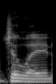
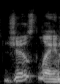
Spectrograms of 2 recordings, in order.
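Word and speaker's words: Ghislaine: No, it is Jiz Lane, isn't it? No, it's just straight up Jizlane. Jizlin. Something like that.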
